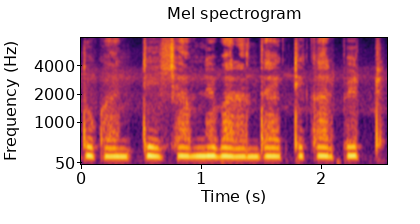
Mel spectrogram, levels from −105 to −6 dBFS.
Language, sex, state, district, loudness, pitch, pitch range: Bengali, female, Assam, Hailakandi, -19 LUFS, 205 Hz, 195-210 Hz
